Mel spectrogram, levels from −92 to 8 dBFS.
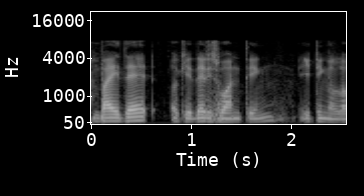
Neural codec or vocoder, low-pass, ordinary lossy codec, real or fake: none; none; none; real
